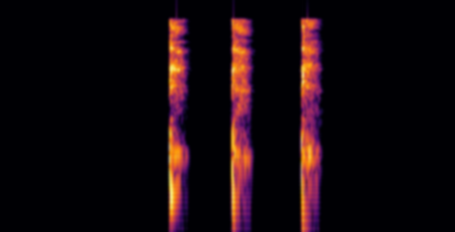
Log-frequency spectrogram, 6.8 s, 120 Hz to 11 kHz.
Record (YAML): three_cough_length: 6.8 s
three_cough_amplitude: 32767
three_cough_signal_mean_std_ratio: 0.24
survey_phase: beta (2021-08-13 to 2022-03-07)
age: 18-44
gender: Female
wearing_mask: 'No'
symptom_cough_any: true
symptom_runny_or_blocked_nose: true
symptom_shortness_of_breath: true
symptom_sore_throat: true
symptom_headache: true
symptom_change_to_sense_of_smell_or_taste: true
symptom_loss_of_taste: true
symptom_other: true
smoker_status: Ex-smoker
respiratory_condition_asthma: false
respiratory_condition_other: false
recruitment_source: Test and Trace
submission_delay: 2 days
covid_test_result: Positive
covid_test_method: RT-qPCR
covid_ct_value: 25.1
covid_ct_gene: N gene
